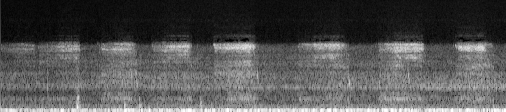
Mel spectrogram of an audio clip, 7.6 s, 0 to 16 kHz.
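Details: Barn owls at the nest, April 17 2013 around 8 PM, during a double gopher delivery by two adults: a run of short, harsh hissing bursts, roughly seven in a row with brief gaps, over a low electrical hum.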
